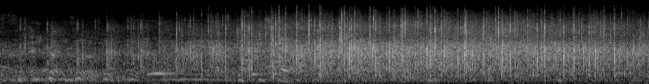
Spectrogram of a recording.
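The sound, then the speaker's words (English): An audience, including people over 45, claps steadily, many hands making a dense, crackling patter that swells louder after a couple of seconds and holds strong to the end, with faint voices mixed in. “Thank you for everyone over 45 who's clapping.”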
